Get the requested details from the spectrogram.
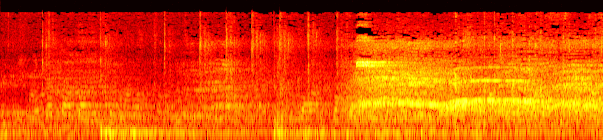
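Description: A volleyball thuds off hands and the floor.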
